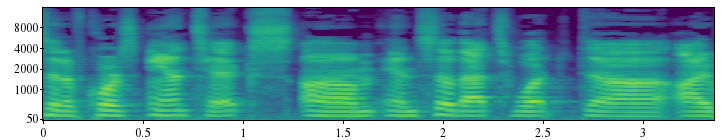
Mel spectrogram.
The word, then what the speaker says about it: antiX: have a look at an TX or excuse me is pronounced antics according to the gentleman on the video here and being said this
